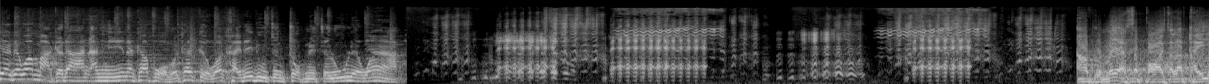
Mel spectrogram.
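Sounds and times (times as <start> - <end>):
goat bleating: 4.1 - 10.8.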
